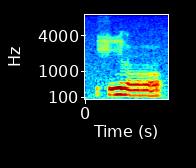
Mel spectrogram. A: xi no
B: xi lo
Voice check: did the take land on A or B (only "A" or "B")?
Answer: B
